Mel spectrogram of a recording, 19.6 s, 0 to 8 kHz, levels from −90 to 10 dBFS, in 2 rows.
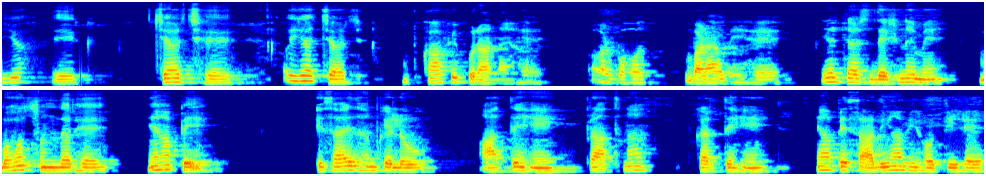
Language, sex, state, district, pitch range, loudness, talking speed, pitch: Hindi, male, Bihar, Lakhisarai, 120-140 Hz, -18 LUFS, 125 wpm, 125 Hz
